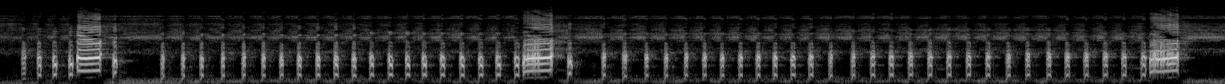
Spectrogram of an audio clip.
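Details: Red junglefowl hen giving steady, rhythmic clucking, about four notes a second. Three loud, harsh squawks break in at roughly five-second intervals.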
